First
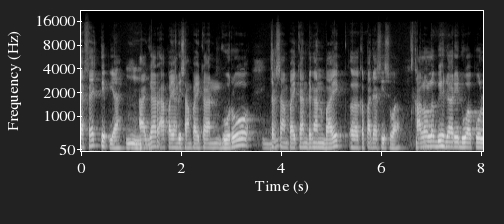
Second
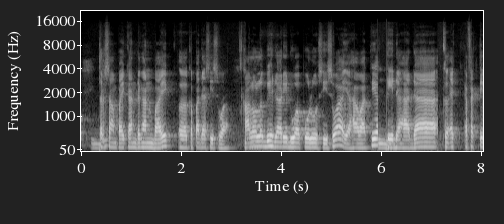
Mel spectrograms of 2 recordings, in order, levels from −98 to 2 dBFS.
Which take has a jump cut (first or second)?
second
